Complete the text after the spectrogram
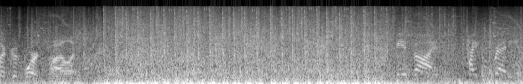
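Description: A gun fires rapid bursts.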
